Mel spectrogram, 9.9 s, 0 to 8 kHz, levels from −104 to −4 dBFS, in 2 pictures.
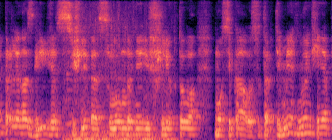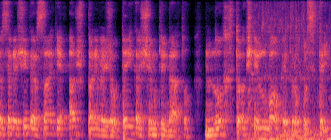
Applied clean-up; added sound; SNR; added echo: none; Sink (filling or washing) / Water; 12 dB; reverberation time 0.2 s.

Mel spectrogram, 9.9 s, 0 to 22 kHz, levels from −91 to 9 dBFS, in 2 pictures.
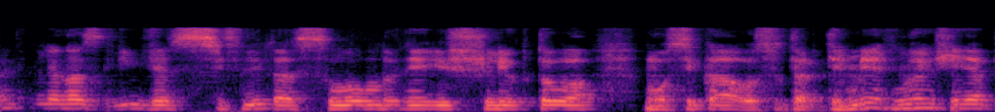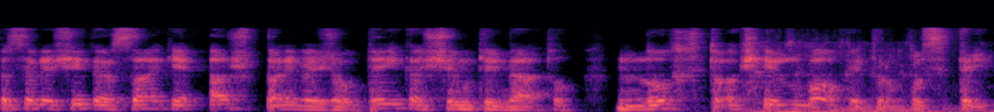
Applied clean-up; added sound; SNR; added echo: neural mask model DeepFilterNet 3.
